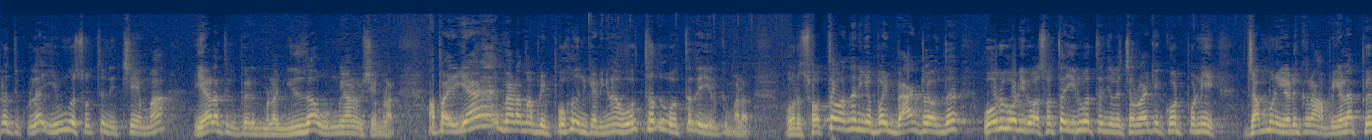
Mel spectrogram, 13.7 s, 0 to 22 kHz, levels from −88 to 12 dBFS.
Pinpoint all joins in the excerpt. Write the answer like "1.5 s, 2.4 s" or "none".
none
